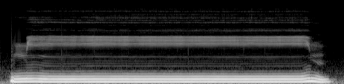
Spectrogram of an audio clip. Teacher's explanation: ঠোঁটের ভেজা অংশ থেকে মিম উচ্চারিত হয়, মিম। মিমটা 4 আলিফ, মিম।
